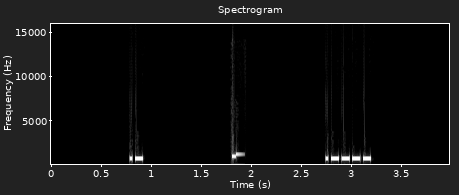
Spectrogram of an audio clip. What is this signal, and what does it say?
Morse code, heard as a keyed tone, about 44 wpm, 700 Hz. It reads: A 1
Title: Single Character (Letter:Number:Punctuation:Prosign) 45wpm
